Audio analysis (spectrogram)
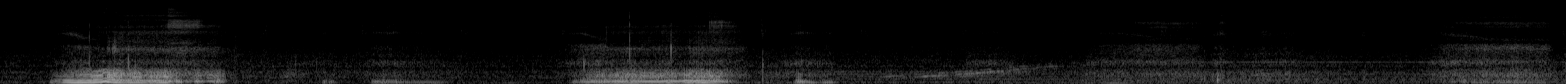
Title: snoring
